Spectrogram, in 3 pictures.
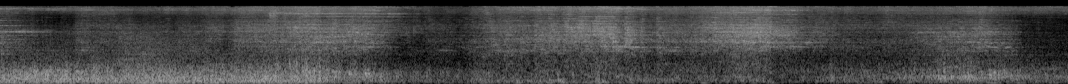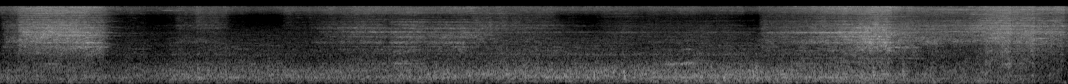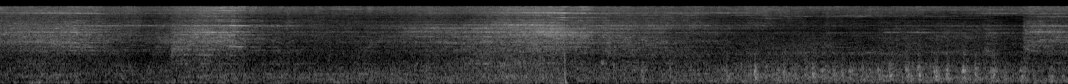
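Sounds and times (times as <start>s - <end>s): freight cars rolling on rails: 0.0s - 32.0s
high wheel squeal: 13.8s - 32.0s.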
